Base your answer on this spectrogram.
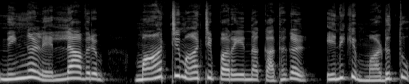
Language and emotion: Malayalam, disgusted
